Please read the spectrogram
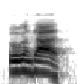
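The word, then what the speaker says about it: Hugo González: Can I help you pronounce Hugo Gonzalez? Ugonzalez. Yeah, I can. There you go. That's how you do it.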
